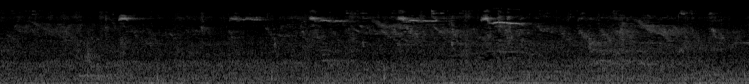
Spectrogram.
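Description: Small birds chirping in the street trees: short high chirps every second or so, with a few falling notes, over a steady low hum of town ambience.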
